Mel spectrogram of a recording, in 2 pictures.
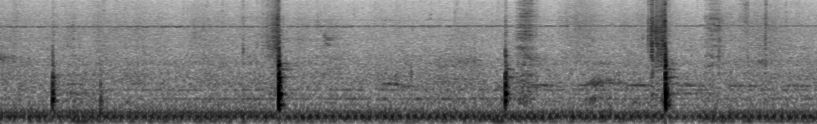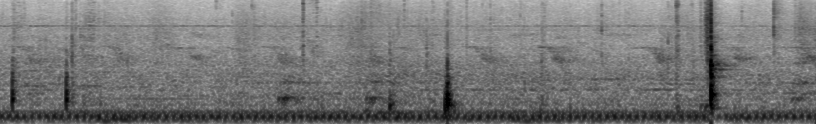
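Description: Knife chopping small onions on a wooden chopping block: about eight sharp, irregularly spaced chops, the loudest near the end.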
